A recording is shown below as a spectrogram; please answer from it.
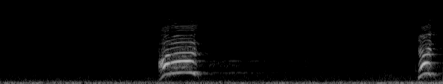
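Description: A single loud shouted military drill command about a second and a half in, sliding up in pitch into a brief held vowel and cut off after under half a second, over a faint low background rumble.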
